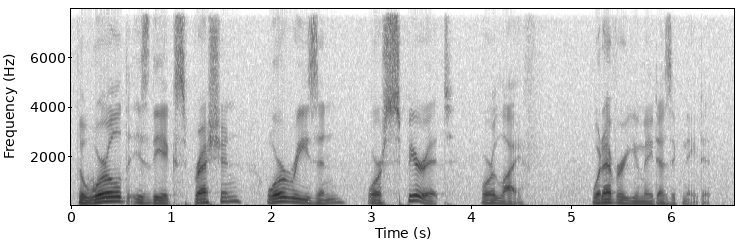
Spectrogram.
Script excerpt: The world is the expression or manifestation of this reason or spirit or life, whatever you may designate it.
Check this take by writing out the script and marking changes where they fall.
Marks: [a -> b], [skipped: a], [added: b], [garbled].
The world is the expression or [skipped: manifestation of this] reason or spirit or life, whatever you may designate it.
